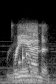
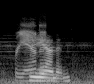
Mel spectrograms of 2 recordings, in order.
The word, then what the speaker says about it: Rhiannon: Wait, how is the name pronounced again? Rhiannon. Rhiannon.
